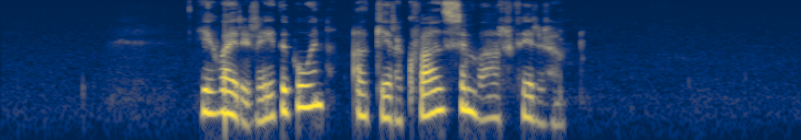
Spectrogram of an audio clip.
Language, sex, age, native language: Icelandic, female, 30-39, Icelandic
